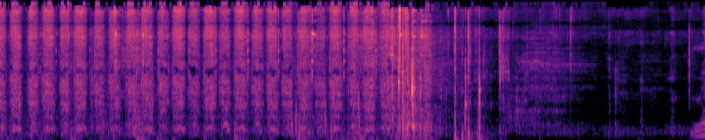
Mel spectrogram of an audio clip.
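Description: Firewood being gathered for a camp stove outdoors, a fast rhythmic rubbing and sawing on wood for several seconds, followed by a few scraping knocks and then near quiet.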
